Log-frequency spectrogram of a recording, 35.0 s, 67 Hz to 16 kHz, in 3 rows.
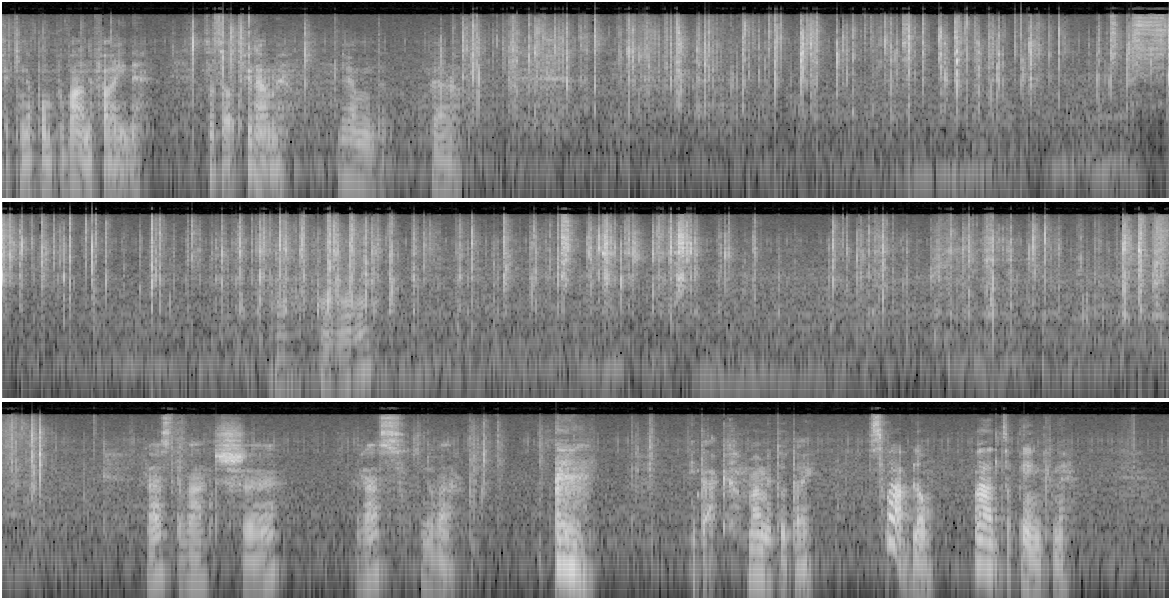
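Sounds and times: foil wrapper crinkling: 0:01.8 - 0:03.2, 0:04.3 - 0:23.9, 0:27.5 - 0:28.8.

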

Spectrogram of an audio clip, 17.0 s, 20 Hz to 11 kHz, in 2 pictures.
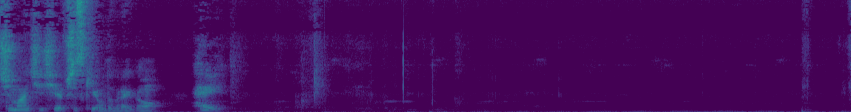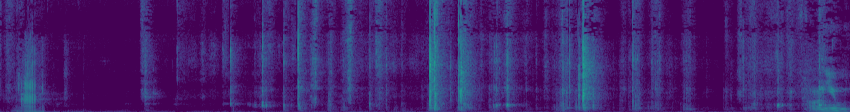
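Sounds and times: plastic tub crinkling: 0:10.0 - 0:17.0.

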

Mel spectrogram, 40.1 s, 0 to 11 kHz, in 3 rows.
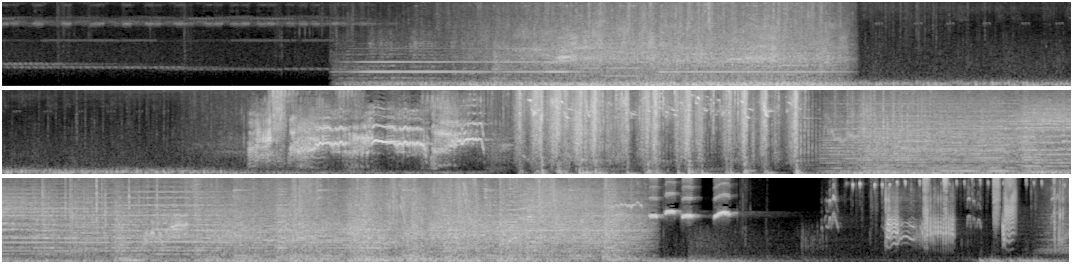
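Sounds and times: cartoon insect chirping: 0:37.0 - 0:40.0.

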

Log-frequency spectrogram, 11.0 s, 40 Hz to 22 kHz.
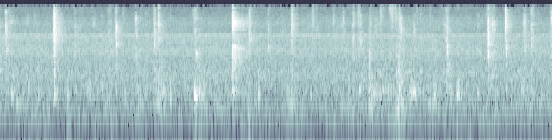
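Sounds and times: eating smacks and clicks: 0:00.0 - 0:11.0.

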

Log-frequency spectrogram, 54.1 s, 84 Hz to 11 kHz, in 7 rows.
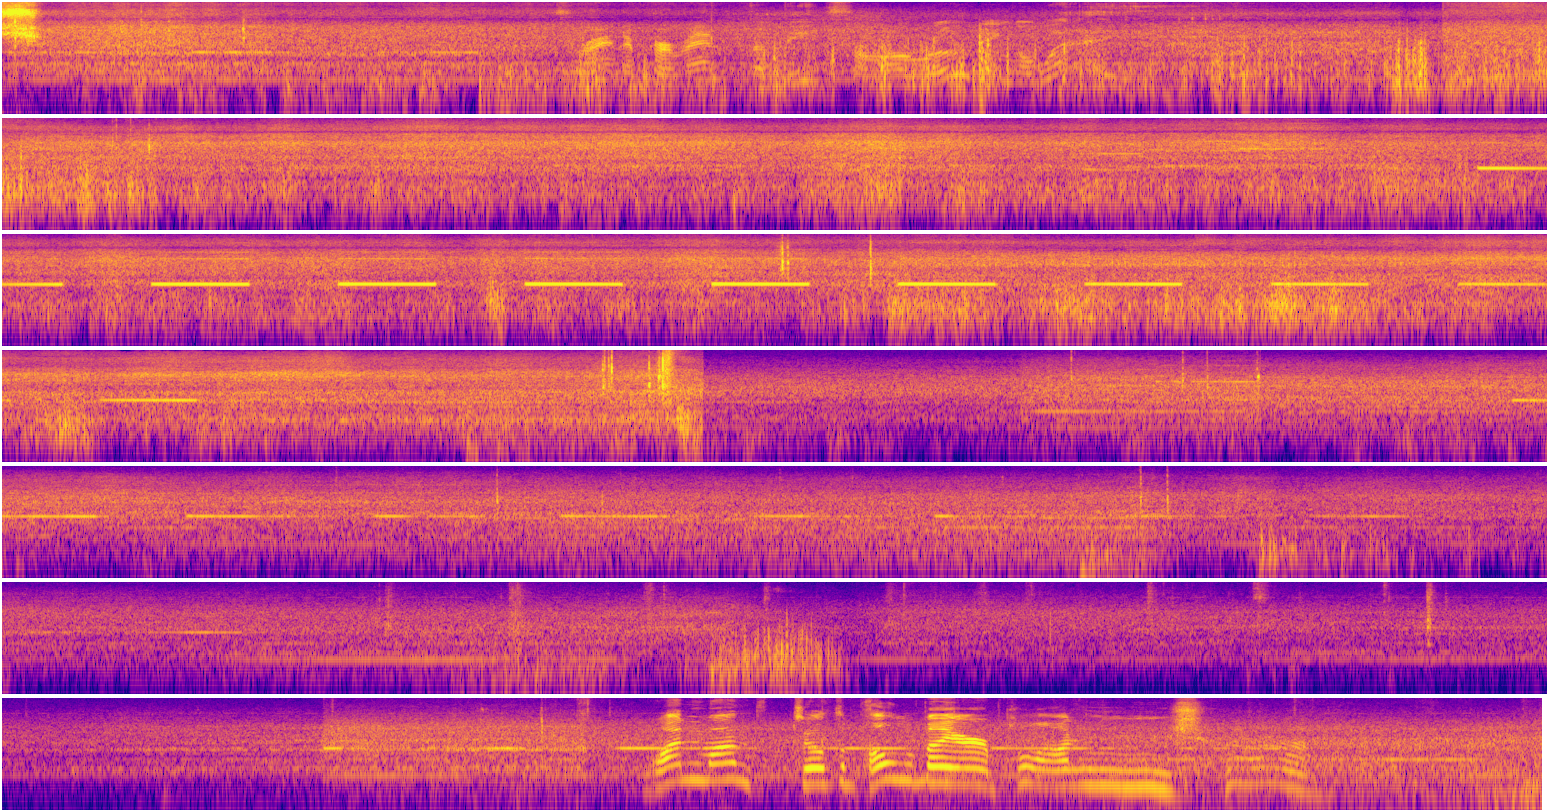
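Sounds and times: wind: 0:00.0 - 0:54.0
reversing alarm beeping: 0:00.8 - 0:01.5, 0:13.1 - 0:24.2, 0:28.3 - 0:29.5, 0:30.7 - 0:38.0, 0:38.7 - 0:40.6, 0:48.0 - 0:52.0.

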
